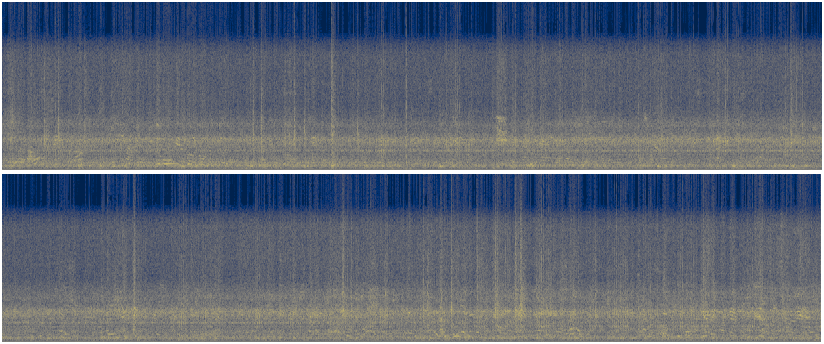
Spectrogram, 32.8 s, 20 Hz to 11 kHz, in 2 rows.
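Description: R188 subway car running at steady speed, heard from inside the car: a loud, steady rumble of wheels on the track with a steady whine from the motors.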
